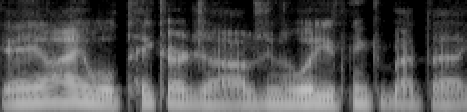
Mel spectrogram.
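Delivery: ordinary talk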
